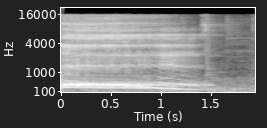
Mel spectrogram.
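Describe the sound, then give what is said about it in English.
A voice imitates a gasp for air: one loud, strained, croaky breath drawn out for over a second, its pitch sagging slightly before it breaks off into quiet. “I'm gasping, gasping for air. I'm breathing like this.”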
